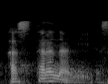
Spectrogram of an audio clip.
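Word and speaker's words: astronomy: 発音はアスタラナミーですけどね。スペリング的にはね、アストロノミーですよね。アストロノミーですね。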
